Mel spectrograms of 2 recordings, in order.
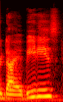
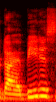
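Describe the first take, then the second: First: "diabetes" as dye-uh-BEE-teez; correctly pronounced diabetes. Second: "diabetes" as dye-uh-BEET-us; mispronounced diabetes. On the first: Vlogger rejects the term for viewers, "diabetes" as dye-uh-BEE-teez. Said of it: "please pronounce it diabetes". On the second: Vlogger rejects the term for viewers, "diabetes" as dye-uh-BEET-us. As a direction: end "diabetes" in "-us". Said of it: "you will not be hearing me say the word diabetes". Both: Shown as a demonstration.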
